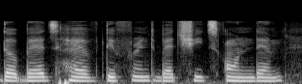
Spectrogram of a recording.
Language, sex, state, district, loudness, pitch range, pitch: English, female, Assam, Kamrup Metropolitan, -14 LUFS, 165-180 Hz, 170 Hz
